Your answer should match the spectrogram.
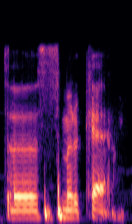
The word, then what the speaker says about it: Smrke: It's pronounced Smrke. But don't worry, also in my country, people have troubles pronouncing my family name.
